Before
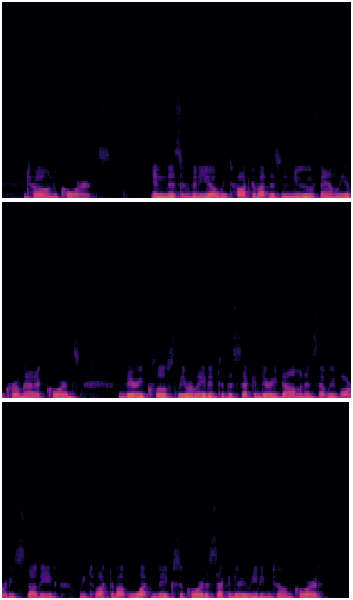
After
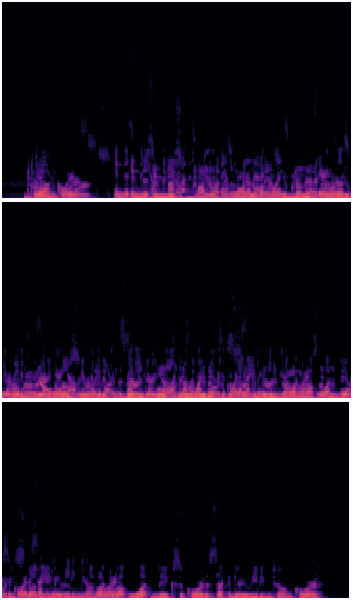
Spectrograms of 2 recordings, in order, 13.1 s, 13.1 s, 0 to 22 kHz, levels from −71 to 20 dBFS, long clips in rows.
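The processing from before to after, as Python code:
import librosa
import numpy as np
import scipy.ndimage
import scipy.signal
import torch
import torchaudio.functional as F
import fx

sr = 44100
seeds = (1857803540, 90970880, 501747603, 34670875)

y = fx.cheby1_bandstop(x, sr, low_hz=170.0, high_hz=700.0, order=3, at=(2.24, 3.44))
y = fx.echo_pitch(y, sr, ms=112, semitones=4, count=2, db_per_echo=-3.0)
y = fx.spec_paint(y, sr, seeds[0], shape='fall', start_s=4.83, length_s=0.31, low_hz=240.0, high_hz=2000.0, level_db=-29.0)
y = y * 10.0 ** (2.0 / 20.0)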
